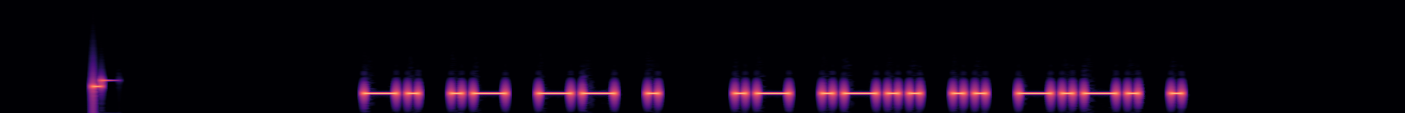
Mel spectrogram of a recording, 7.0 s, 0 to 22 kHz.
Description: Morse code, heard as a keyed tone, about 21 wpm, 700 Hz. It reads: NAME ALICE
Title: Practice QSO - Exchange 1 - Beginning - 22wpm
